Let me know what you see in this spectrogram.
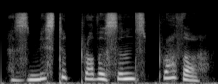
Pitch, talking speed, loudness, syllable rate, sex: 235 Hz, 110 wpm, -18 LUFS, 4.1 syllables/s, female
